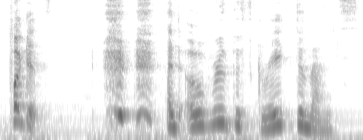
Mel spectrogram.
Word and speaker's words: Puget: It's a hard G now. Puget.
